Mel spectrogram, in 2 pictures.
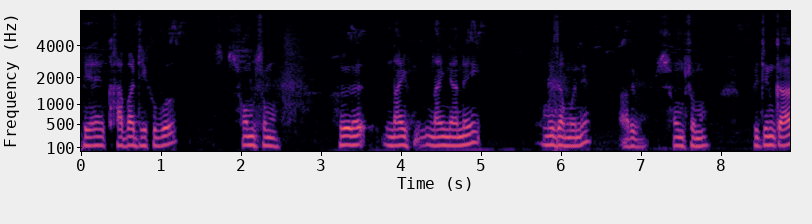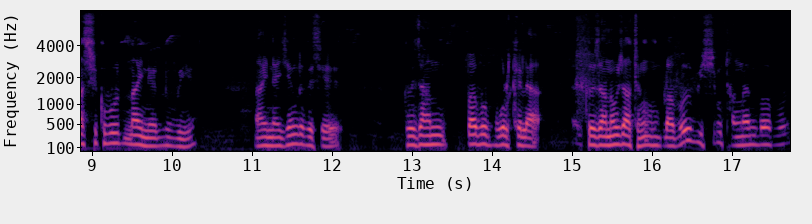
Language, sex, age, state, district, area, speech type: Bodo, male, 60+, Assam, Chirang, rural, spontaneous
